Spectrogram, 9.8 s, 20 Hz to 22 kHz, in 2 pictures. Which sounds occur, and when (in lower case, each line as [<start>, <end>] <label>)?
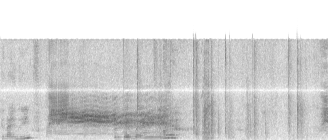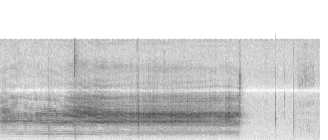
[0.00, 0.54] female speech
[0.00, 9.68] mechanisms
[0.69, 2.53] cat
[1.67, 2.66] female speech
[1.98, 2.10] generic impact sounds
[2.58, 2.85] breathing
[2.85, 3.48] cat
[3.66, 3.99] cat
[4.27, 4.56] cat
[4.80, 8.53] cat
[5.58, 5.65] tick
[5.97, 6.07] tick
[6.91, 7.00] tick
[8.98, 9.07] tick
[9.13, 9.46] generic impact sounds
